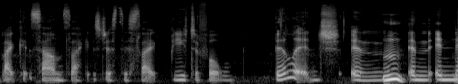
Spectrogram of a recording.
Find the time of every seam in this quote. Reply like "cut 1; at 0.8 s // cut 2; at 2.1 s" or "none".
none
